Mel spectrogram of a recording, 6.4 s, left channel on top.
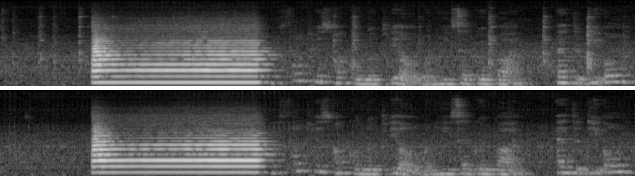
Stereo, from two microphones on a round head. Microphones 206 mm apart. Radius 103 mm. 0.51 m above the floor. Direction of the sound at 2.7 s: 65° right (ahead or behind).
